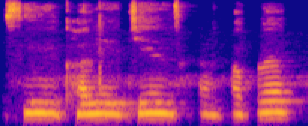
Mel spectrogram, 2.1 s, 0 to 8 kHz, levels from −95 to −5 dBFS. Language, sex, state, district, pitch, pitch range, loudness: Hindi, female, Bihar, Purnia, 210 Hz, 200-220 Hz, -24 LUFS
